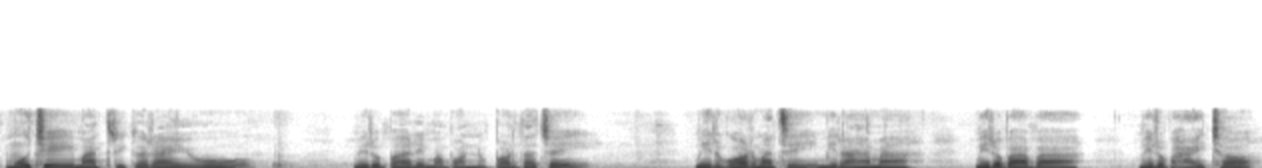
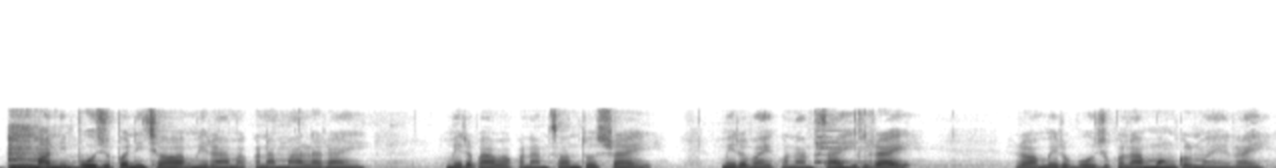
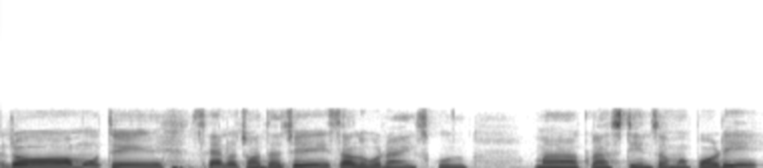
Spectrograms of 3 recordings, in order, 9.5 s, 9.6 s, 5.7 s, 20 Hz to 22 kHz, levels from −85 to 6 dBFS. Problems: constant background noise, continuous background conversations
